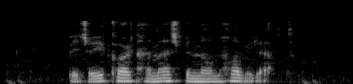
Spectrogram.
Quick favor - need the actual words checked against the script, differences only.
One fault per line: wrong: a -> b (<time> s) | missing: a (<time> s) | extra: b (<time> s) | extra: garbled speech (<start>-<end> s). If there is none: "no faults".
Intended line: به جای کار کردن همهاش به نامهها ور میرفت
missing: کردن (1.3 s)
missing: ور (2.4 s)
